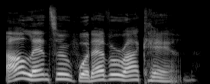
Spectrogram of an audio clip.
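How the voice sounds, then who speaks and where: A woman's voice: mid-range voice, expressive, unhurried, no room sound, studio quality. A woman voicing a smug, menacing male mob boss who talks with amused, sing-song menace.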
